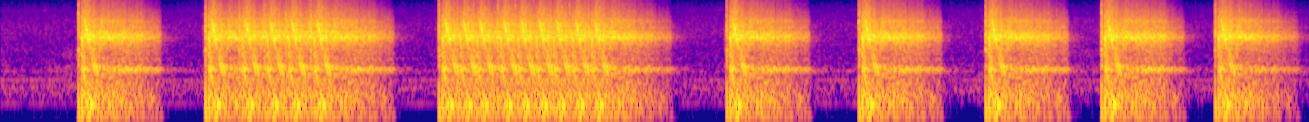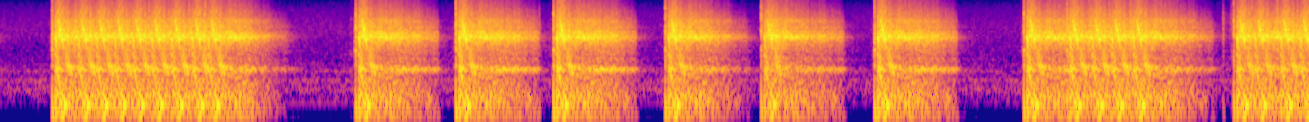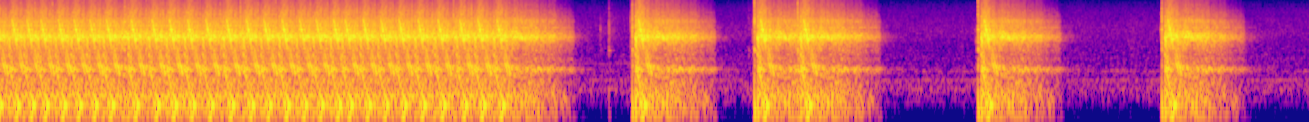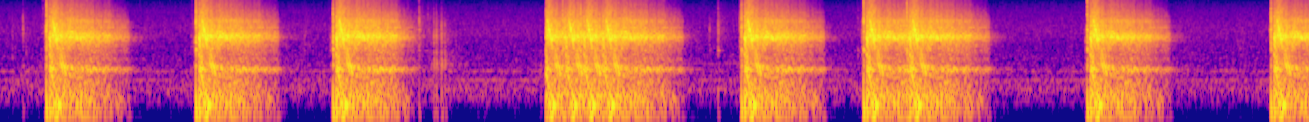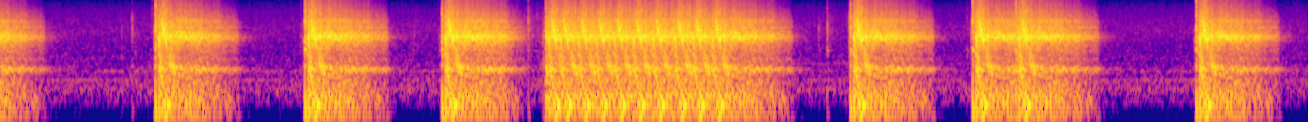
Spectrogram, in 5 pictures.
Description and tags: Punchy Laser Fire
A loud, punchy laserfire sound effect.
Created using a generic toy laser gun and heavy pitch moulization in Audacity.
Laserfire, Lasergun, Lazer, SciFi, Sound, hi-tech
